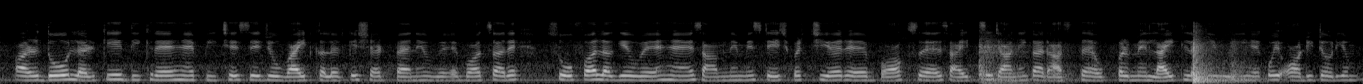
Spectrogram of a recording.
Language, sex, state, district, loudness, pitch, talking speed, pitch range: Hindi, female, Chhattisgarh, Korba, -28 LUFS, 195 Hz, 190 wpm, 190-205 Hz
